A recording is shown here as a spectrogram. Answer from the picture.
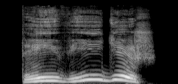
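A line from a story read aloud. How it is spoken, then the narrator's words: Very loud shout. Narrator (Russian): закричал Морл так громко, что Грен схватился за голову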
